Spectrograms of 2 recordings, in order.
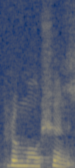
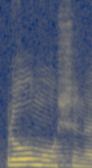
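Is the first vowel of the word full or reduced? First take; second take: reduced; full. First: The first vowel is short and reduced. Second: The first vowel is full and pressed. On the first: The speaker calls it right. "P R ಆದಮೇಲೆ ಓ ಇದೆಯಲ್ಲ ಅದನ್ನು ನಾವು ಜಾಸ್ತಿ ಒತ್ತಿ ಹೇಳೋದಿಲ್ಲ" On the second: The speaker calls it wrong. "ಪ್ರೋಮೋಷನ್ ಅಲ್ಲ"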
